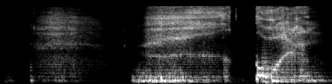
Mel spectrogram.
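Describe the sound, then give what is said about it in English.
Someone clears their throat in three harsh, raspy bursts, the last one rougher with a rising then falling strained pitch, loud and alone with no talking. “I gotta clear my throat.”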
